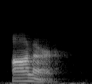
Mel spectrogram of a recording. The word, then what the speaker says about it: honor: Comfortable, honra, o H ali é mudo. Honor.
